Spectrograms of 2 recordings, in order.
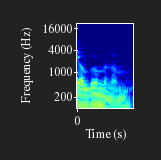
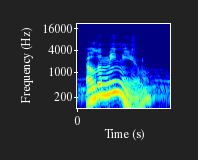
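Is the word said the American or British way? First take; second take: American; British. First: Four syllables, with an American accent. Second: Five syllables, with a British accent. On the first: "The American would be aluminum" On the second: "is that the British spelling and pronunciation?"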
